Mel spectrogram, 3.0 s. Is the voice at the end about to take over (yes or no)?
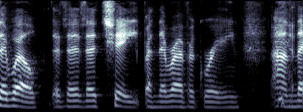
no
